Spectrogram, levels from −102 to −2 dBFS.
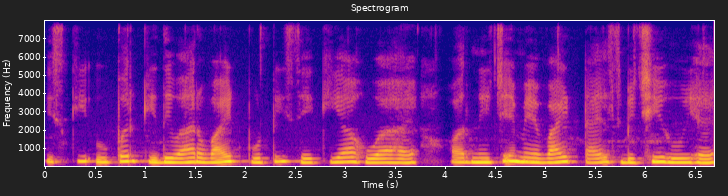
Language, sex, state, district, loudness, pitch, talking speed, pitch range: Hindi, female, Jharkhand, Palamu, -15 LUFS, 235 Hz, 160 wpm, 225-265 Hz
